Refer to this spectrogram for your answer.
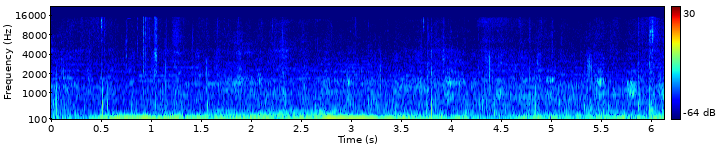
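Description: A dog on a walk at twenty to nine at night: low, drawn-out dog vocal sounds rise and fall over a steady patter of footsteps and light clicks, at a moderate, even level with no talking.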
